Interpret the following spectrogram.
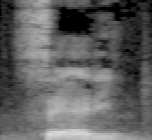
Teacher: A gente sai de um som baixo e entra num som alto, então a gente cresce, porque o I é uma semivogal e o E é uma vogal, série, não é verdade?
